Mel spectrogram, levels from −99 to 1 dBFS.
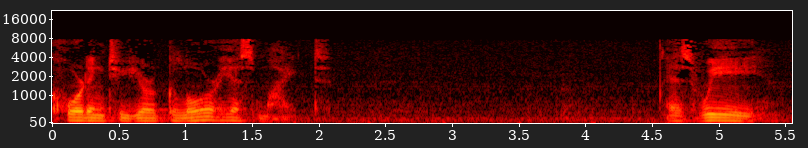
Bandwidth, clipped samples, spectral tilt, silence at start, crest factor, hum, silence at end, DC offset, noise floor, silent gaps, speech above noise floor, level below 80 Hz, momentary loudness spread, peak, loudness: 7.6 kHz; under 0.1%; -5.5 dB/octave; 0 s; 20 dB; none; 0.1 s; under 0.1%; -72 dBFS; none; 28 dB; -76 dBFS; 18 LU; -28 dBFS; -46 LUFS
